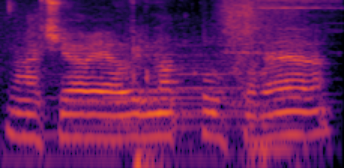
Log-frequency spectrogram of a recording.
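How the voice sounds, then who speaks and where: A man's voice: medium pitch, completely flat delivery, normal speed. A man who is not a native English speaker gives casual live gameplay commentary, hesitantly thinking aloud. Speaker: game streamer. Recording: clear game music behind. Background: game music.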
